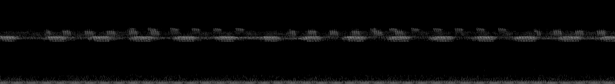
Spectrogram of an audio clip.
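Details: Crickets and other insects sing together in mid-autumn, a continuous high-pitched trill with rhythmic pulsing chirps about twice a second, several callers overlapping, a faint low hum beneath.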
